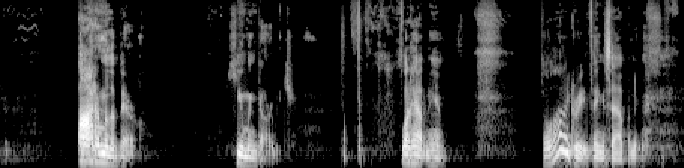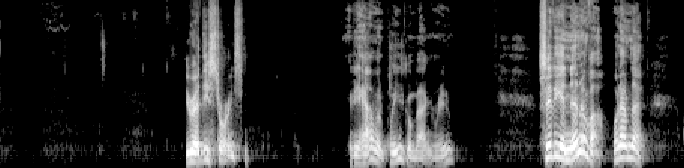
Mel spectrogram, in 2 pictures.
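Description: A middle-aged man speaks with animation through a headset microphone, in short bursts with pauses.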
